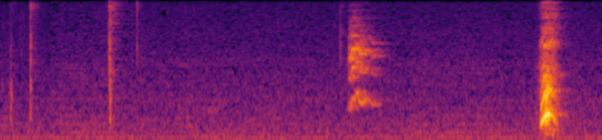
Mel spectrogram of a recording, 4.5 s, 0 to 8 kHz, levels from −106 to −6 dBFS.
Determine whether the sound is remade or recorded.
recorded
